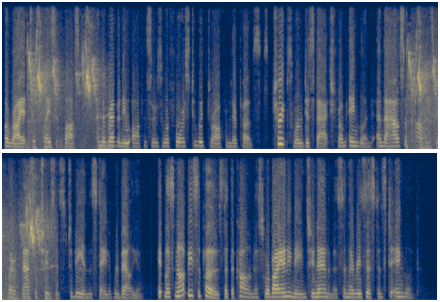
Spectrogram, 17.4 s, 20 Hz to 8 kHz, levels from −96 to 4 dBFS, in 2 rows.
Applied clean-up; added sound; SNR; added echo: neural mask model RNNoise.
